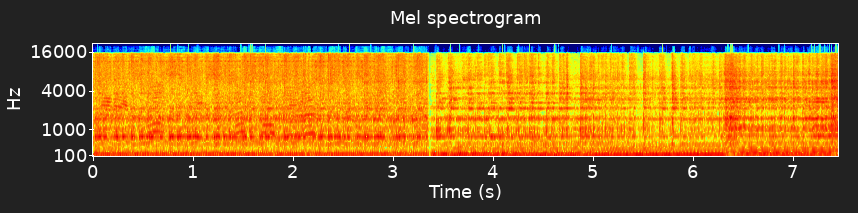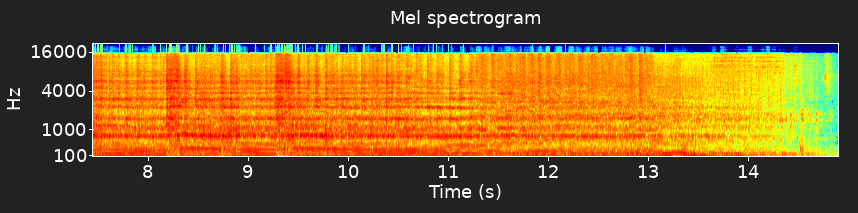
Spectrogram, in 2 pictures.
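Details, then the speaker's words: Snowmobile with homemade exhaust can; loud engine drone under load with a thin whistle that rises and sags with throttle and dies on let-off; exhaust whistle under throttle. "but it's not the same effect like when you have continuous throttle you get that whistling sound then when you let off and it stopped"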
